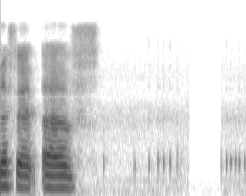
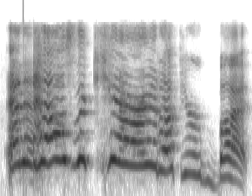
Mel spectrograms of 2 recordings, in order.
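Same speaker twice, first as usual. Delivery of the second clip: high, slow teasing squeak; hammed-up needling, pitched way up; mock jab; slower than usual. Carlos ribbing the seers back, high mock-teasing. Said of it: "And he'd be like".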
